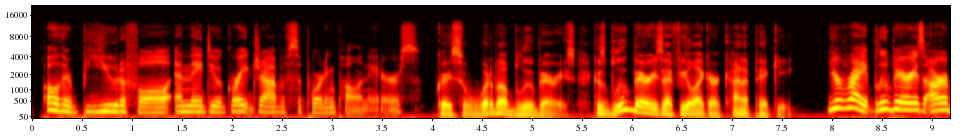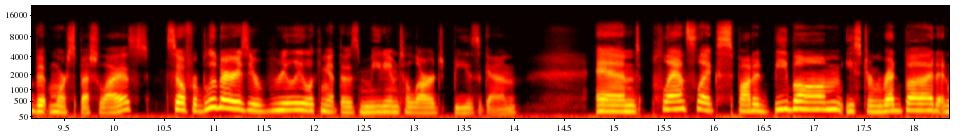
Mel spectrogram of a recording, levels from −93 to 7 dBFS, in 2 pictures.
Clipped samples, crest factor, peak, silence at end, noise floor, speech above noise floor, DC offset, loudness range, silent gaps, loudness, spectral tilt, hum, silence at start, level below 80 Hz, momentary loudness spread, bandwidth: under 0.1%; 18 dB; -8 dBFS; 0 s; -54 dBFS; 28 dB; under 0.1%; 6 LU; none; -26 LUFS; -5.5 dB/octave; none; 0.15 s; -50 dBFS; 14 LU; 13 kHz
